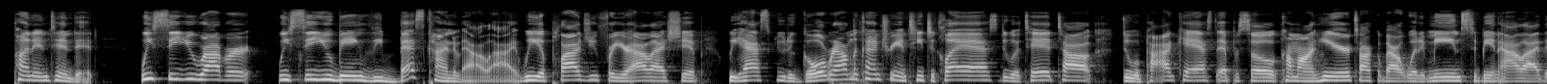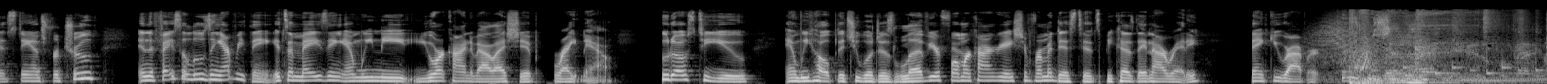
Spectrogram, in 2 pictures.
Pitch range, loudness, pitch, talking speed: 145-195 Hz, -17 LUFS, 170 Hz, 190 wpm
